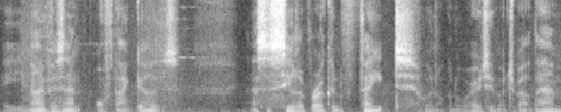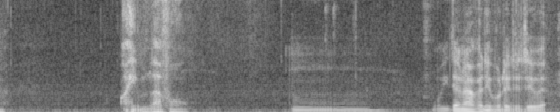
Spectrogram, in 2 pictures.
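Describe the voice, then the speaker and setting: Male ASMR game host: low-pitched, lilting soft murmur that slips into whispers, faint noise behind. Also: lively intonation, normal speed, creaky. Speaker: gaming channel host.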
